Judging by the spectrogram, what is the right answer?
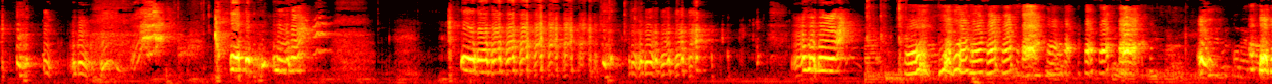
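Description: A baby laughing in repeated bursts of giggles and belly laughs, with short pauses between.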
